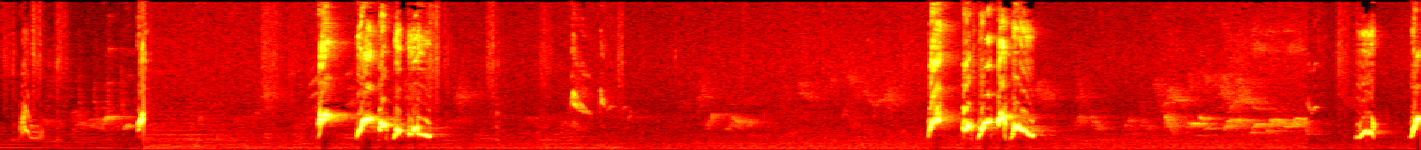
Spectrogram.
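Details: Red-whiskered bulbul, wild-caught, in contest singing: two short bursts of rich warbling notes several seconds apart, with softer phrases in between and a steady low background hiss.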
